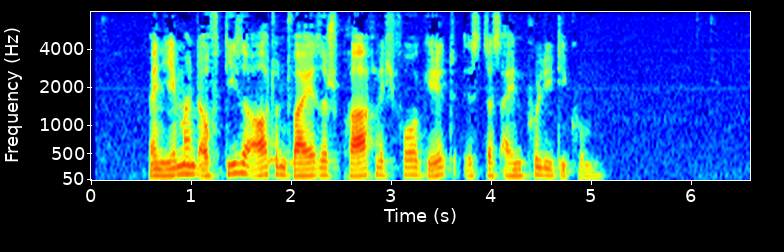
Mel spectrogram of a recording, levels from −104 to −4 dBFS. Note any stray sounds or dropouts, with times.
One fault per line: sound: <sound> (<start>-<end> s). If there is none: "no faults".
no faults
